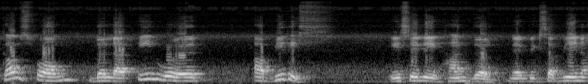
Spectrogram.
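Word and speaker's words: habilis: It comes from the Latin word abilis, easily handled.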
